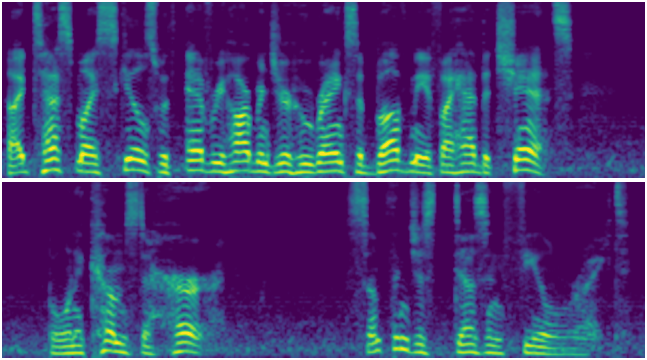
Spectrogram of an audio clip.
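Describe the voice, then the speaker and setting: An actor playing a cocky, cheerful young warrior officer in a video game, speaking in a breezy, confident, conversational way. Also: male voice, a little high, normal speed, a little hiss or hum, close to an everyday voice. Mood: confident, musing. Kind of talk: scripted video game character monologue.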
